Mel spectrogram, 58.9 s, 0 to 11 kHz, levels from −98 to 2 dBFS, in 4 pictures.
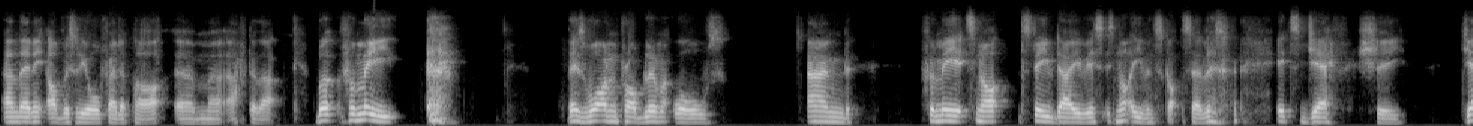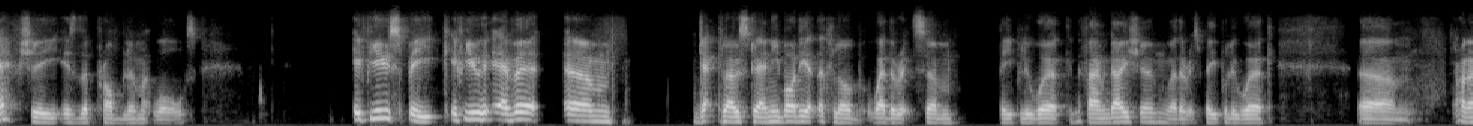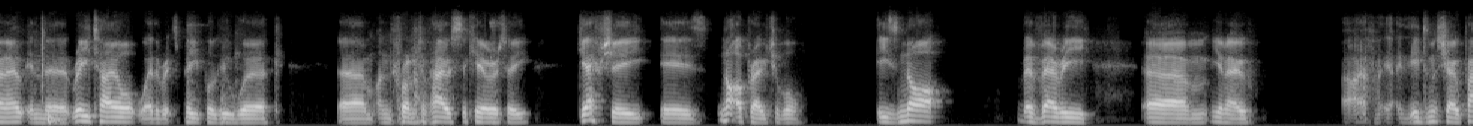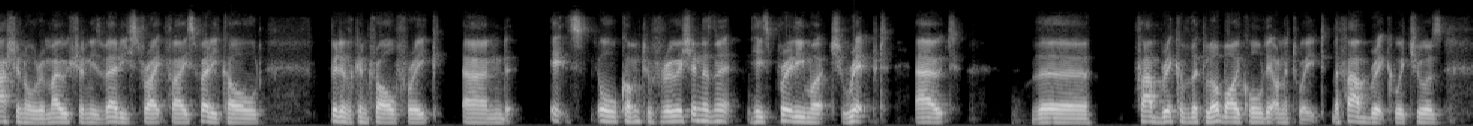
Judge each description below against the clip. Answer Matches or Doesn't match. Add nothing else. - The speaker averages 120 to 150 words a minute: Matches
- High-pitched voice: Doesn't match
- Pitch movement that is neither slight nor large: Matches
